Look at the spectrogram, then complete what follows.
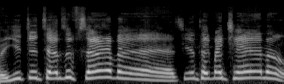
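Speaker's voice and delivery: very high-pitched, squeaky put-on streamer voice. Imitating k b complaining about the channel: k b voice. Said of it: "you had the fucking K B voice on".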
